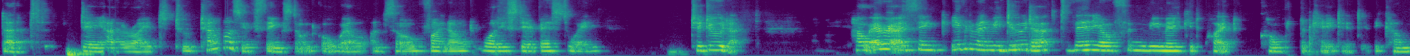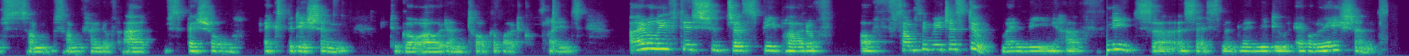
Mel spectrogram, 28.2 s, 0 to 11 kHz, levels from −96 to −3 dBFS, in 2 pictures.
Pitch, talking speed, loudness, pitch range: 210 Hz, 170 wpm, -24 LUFS, 190-235 Hz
